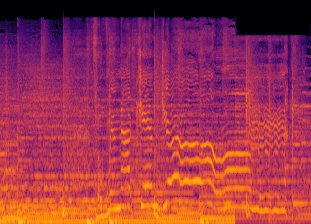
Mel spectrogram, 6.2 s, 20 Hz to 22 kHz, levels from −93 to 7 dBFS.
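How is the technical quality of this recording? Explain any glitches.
The recording has one clear glitch, starting at 4.70 s and lasting to the end.

Input switched to a poorer device, from 4.70 s to 6.22 s: the capture likely jumps to a different, lower-grade input partway through. With no gap at the change, the sound abruptly loses everything above 11.4 kHz, dulling its top end, drops by roughly 5 dB, and picks up a new background noise floor sitting around 40 dB beneath the signal, so the final stretch sounds narrower and quieter.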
